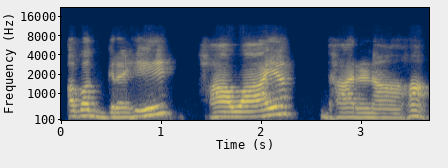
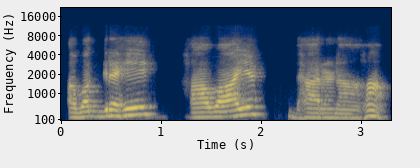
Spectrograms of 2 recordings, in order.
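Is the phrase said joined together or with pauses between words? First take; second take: paused; paused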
